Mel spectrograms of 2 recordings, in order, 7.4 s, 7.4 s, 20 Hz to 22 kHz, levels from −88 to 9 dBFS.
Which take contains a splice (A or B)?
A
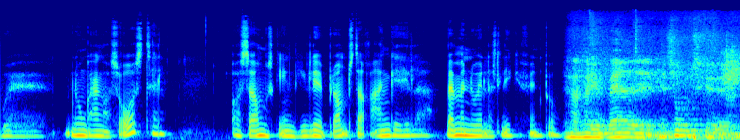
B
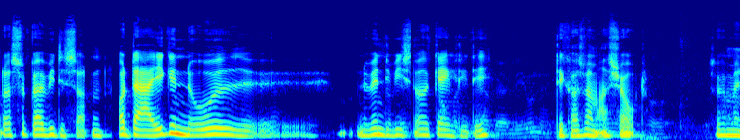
B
